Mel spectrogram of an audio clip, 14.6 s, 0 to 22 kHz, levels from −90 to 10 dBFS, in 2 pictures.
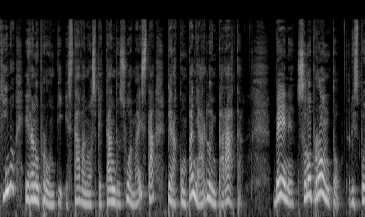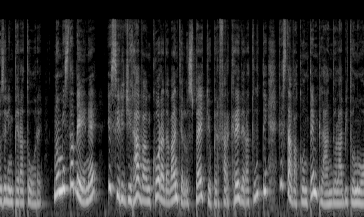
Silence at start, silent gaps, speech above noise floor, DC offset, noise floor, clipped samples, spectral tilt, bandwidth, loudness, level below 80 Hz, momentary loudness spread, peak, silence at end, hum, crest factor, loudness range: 0 s; none; 25 dB; under 0.1%; -47 dBFS; under 0.1%; -5.5 dB/octave; 16 kHz; -22 LUFS; -56 dBFS; 11 LU; -4 dBFS; 0 s; none; 18 dB; 5 LU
